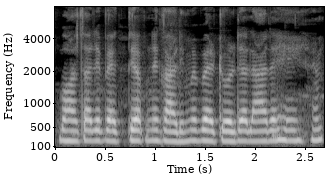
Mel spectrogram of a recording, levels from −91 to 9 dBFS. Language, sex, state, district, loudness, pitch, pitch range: Hindi, female, Chhattisgarh, Raipur, -15 LUFS, 215 Hz, 210-220 Hz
